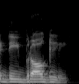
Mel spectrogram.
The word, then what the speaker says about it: de Broglie: I like to say de Broglie.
